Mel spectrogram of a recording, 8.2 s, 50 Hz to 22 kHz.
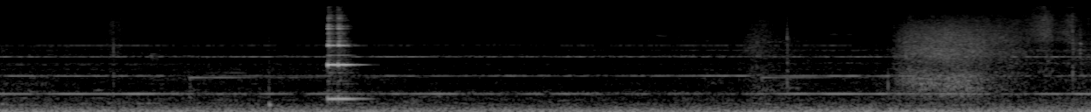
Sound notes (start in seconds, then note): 2.5 laptop chimes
